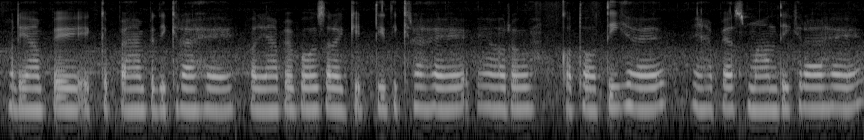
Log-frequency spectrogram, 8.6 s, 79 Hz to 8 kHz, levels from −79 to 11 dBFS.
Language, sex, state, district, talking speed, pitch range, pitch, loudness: Hindi, female, Bihar, Jahanabad, 180 wpm, 215-230 Hz, 225 Hz, -27 LUFS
